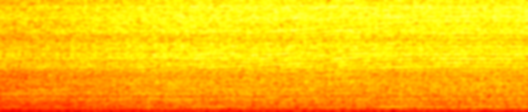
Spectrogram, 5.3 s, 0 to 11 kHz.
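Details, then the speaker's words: Kenmore Elite HE3t washer after being taken apart for not draining or spinning, with something suspected to have been sticking in the pump fan: a steady rushing whir and thin pump hum, noisier than remembered; it now drains and spins normally. "okay that must be pump making all that noise maybe this was sticking in the pump fan and I don't know I'm just guessing but I don't remember it being that noisy but we couldn't get it to drain and spin and now it is draining with spinning"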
